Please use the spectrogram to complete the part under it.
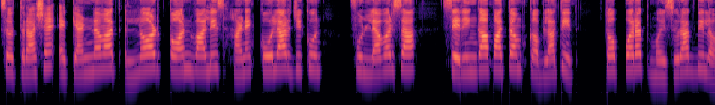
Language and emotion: Goan Konkani, neutral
